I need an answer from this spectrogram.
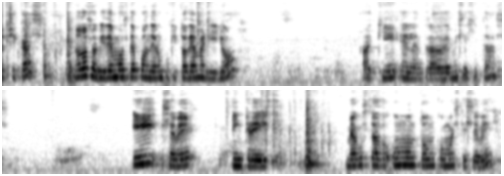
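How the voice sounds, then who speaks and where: A woman's voice: fairly high pitch, a little slow, pauses often, background noise. A young woman, chatting through a makeup tutorial and gushing over the colors to her viewers. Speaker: beauty vlogger.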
